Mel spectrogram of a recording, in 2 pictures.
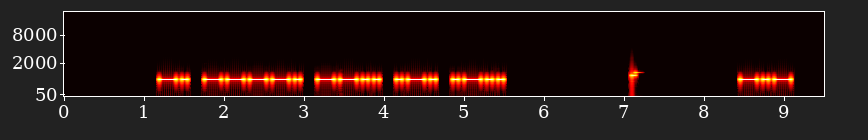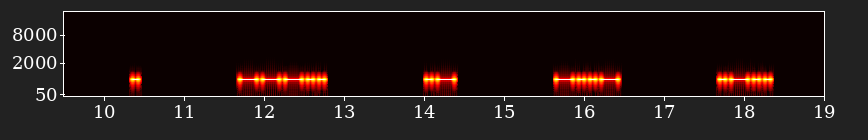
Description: Morse code, heard as a keyed tone, about 17 wpm, spaced as for 8 wpm, 700 Hz. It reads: N9ZRL KE8AXL
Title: USA Call Signs - 6x Character Spacing - 17wpm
